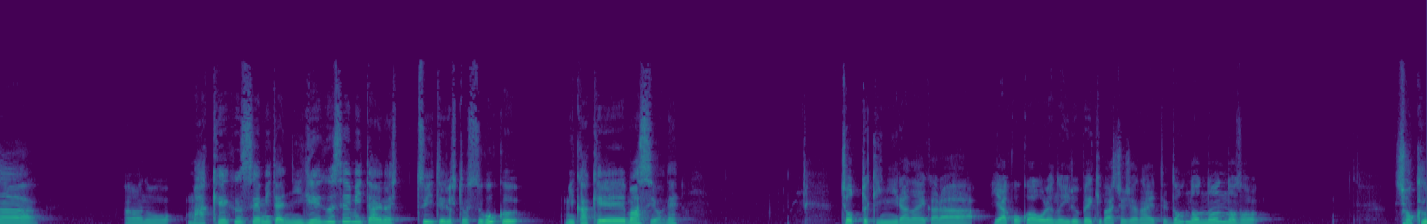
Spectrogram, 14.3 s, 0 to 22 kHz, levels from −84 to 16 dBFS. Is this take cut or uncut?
uncut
